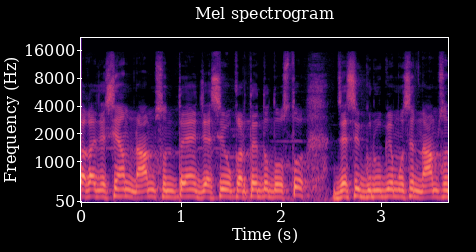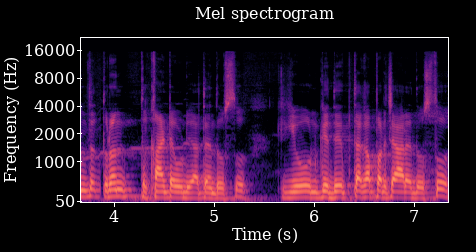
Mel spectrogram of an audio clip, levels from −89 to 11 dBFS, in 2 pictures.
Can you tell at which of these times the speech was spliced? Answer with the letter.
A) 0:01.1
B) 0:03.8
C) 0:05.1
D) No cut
B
